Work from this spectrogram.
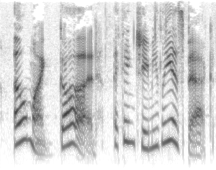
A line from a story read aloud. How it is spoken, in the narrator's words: exclaimed, covering my mouth and trying to look shocked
